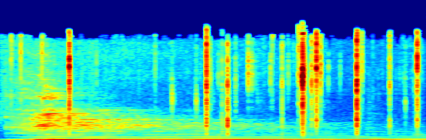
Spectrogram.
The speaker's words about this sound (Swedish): Hör du klirret av glas?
